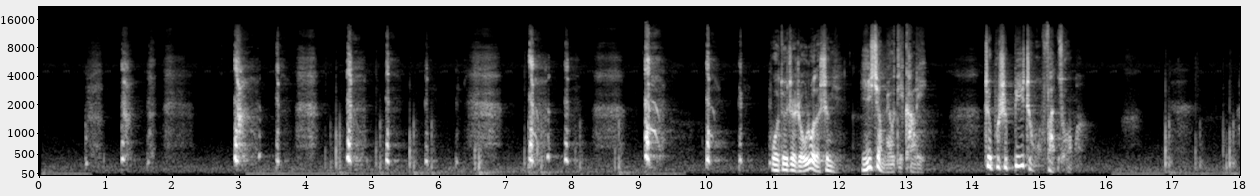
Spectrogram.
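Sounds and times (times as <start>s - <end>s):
woman coughing weakly: 3.0s - 6.0s, 7.3s - 10.7s.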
